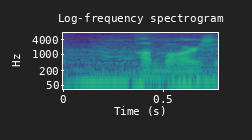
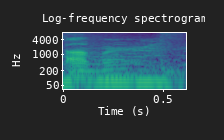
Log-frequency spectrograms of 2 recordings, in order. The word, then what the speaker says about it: Umar: call the space on Amar's account, or Umar. That's actually how you pronounce it. It's Umar the Hummer.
